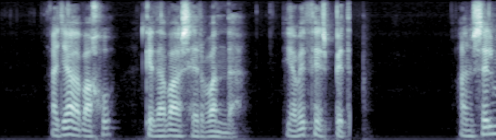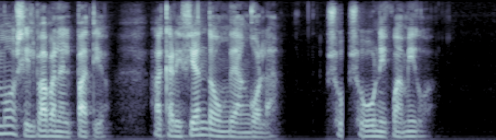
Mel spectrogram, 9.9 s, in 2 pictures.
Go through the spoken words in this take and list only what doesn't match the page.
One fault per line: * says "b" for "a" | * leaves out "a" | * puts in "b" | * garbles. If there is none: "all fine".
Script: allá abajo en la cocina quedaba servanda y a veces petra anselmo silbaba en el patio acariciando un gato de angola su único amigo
* leaves out "en la cocina"
* leaves out "gato"
* puts in "su"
